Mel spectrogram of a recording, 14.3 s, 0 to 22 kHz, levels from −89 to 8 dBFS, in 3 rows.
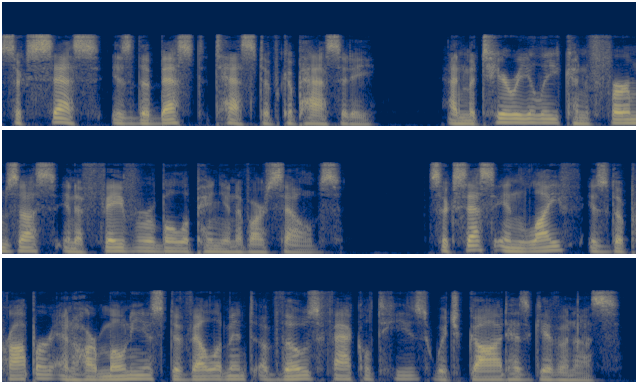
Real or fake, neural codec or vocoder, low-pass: real; none; 7.2 kHz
